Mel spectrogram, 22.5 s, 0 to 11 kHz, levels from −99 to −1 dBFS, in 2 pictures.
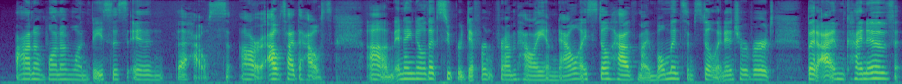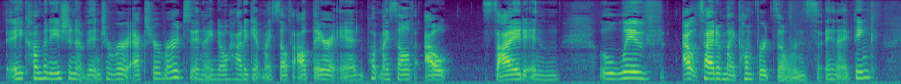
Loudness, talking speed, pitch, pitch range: -23 LUFS, 175 wpm, 200 Hz, 185-220 Hz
